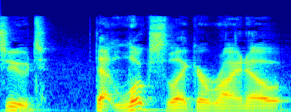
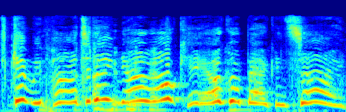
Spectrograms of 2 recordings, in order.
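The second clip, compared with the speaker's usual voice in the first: very high-pitched, made-up little voice. Joke with your guest by acting them out waiting to pod, put-on high-pitched voice. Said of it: "I gave you a high pitched voice".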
